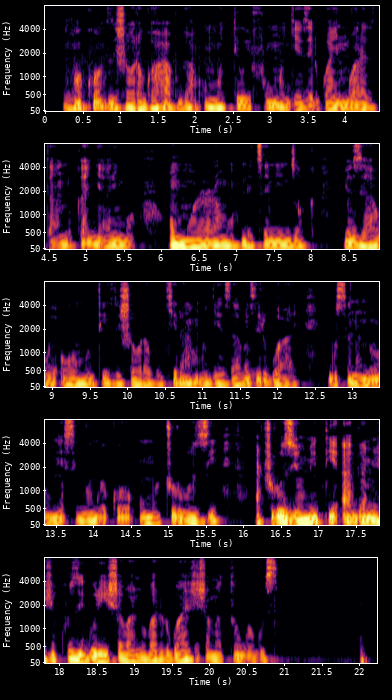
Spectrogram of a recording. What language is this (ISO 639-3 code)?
kin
